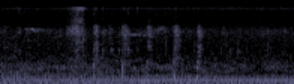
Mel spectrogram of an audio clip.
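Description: Fox squirrel gnawing and chewing at an avocado half held in its paws: a run of small clicks and scratchy nibbling noises, over a steady low hum.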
